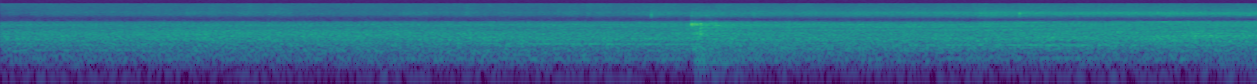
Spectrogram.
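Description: Steady outdoor street ambience: an even hum of distant city traffic, with one brief knock about three and a half seconds in.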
